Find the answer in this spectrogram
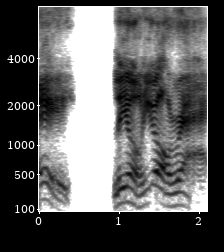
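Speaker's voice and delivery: low voice, very slow, every word stretched.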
